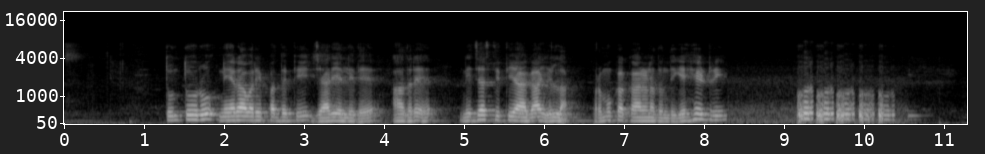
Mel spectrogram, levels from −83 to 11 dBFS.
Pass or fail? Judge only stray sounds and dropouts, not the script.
fail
